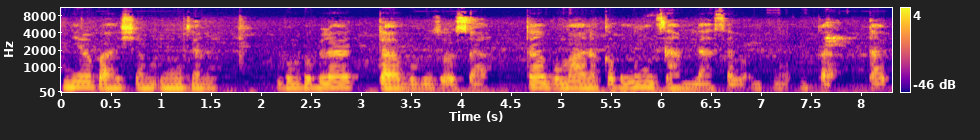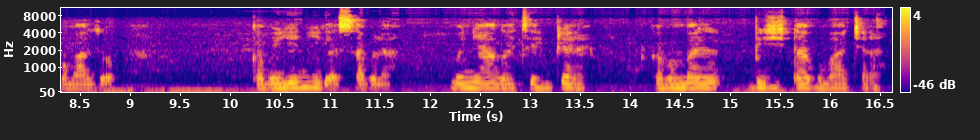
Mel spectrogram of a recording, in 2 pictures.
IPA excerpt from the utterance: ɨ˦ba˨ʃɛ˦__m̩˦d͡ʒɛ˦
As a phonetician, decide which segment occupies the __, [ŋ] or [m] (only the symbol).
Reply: m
